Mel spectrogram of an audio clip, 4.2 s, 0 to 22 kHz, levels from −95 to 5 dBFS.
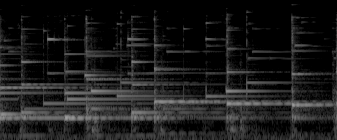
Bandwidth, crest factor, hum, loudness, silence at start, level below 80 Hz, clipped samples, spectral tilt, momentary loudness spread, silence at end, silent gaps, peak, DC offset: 19.5 kHz; 16 dB; none; -46 LUFS; 0 s; -80 dBFS; under 0.1%; 0.5 dB/octave; 7 LU; 0 s; none; -30 dBFS; under 0.1%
